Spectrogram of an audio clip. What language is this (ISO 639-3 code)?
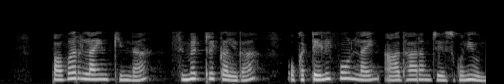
tel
